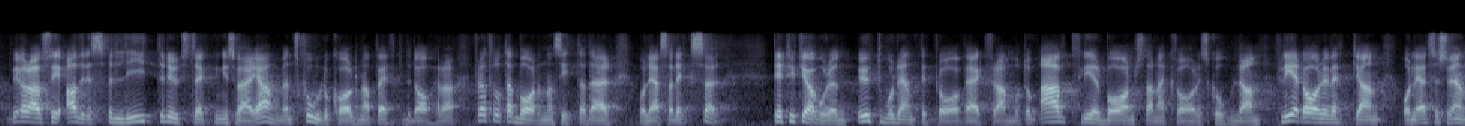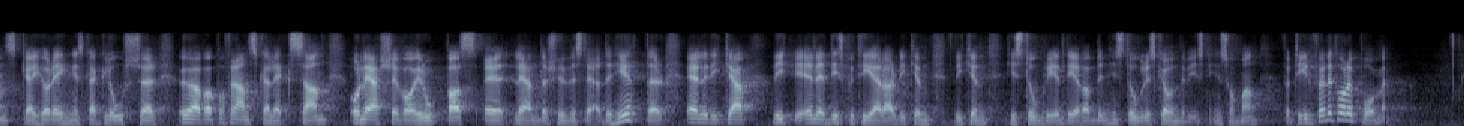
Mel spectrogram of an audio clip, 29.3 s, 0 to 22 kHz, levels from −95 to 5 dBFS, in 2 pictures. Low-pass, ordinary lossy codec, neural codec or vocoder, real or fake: 7.2 kHz; none; codec, 16 kHz, 0.7 kbps, FocalCodec; fake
